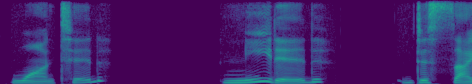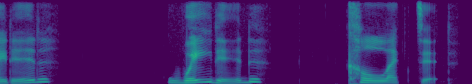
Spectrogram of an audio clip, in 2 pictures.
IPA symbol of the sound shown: ɪd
